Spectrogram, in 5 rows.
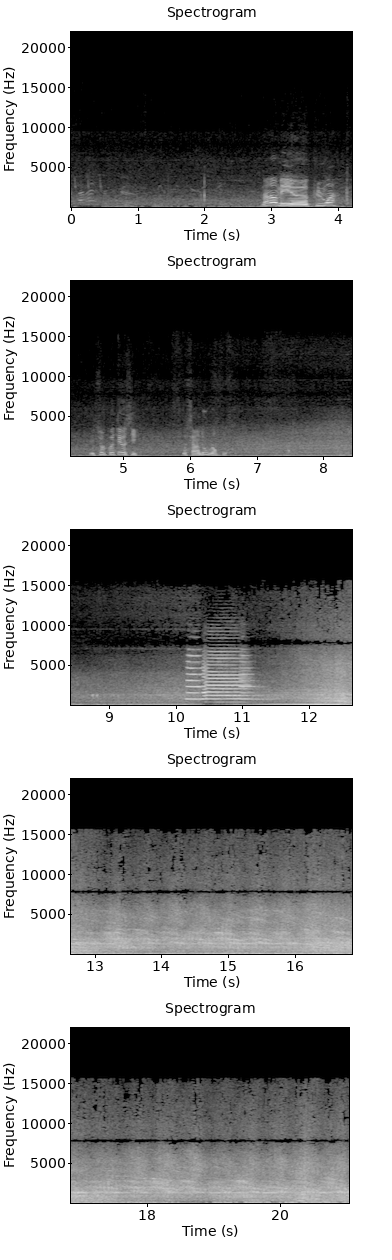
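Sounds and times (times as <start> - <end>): high-speed train passing: 3.8 - 21.0
low train hum: 3.9 - 21.0
train horn: 10.1 - 11.5.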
